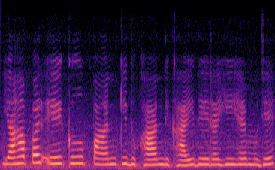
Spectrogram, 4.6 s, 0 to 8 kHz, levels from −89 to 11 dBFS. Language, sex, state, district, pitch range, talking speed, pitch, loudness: Hindi, female, Madhya Pradesh, Dhar, 260-300 Hz, 145 wpm, 270 Hz, -15 LUFS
